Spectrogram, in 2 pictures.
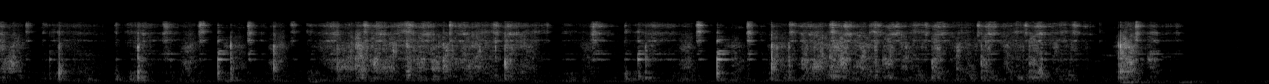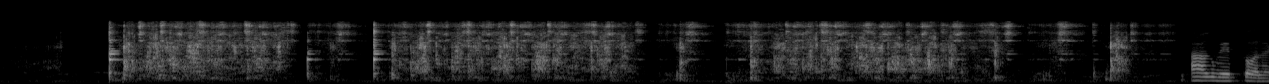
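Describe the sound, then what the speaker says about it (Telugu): Urad dal mixture roasting in a pan for minapa sunnundalu, with repeated scraping and stirring of a utensil against the pan in long busy stretches, a brief pause midway, close and fairly loud. "బాగా వేపుకోవాలండి, ఇంకా వేగలేదు."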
